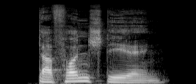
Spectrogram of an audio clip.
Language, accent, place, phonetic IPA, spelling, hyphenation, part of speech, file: German, Germany, Berlin, [daˈfɔnˌʃteːlən], davonstehlen, da‧von‧steh‧len, verb, De-davonstehlen.ogg
- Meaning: 1. to slip away, to skulk off 2. to abscond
